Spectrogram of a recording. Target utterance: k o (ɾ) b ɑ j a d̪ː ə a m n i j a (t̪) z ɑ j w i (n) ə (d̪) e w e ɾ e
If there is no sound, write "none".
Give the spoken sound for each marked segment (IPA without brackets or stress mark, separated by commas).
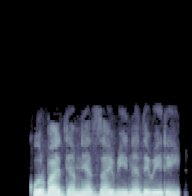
ɾ, t̪, n, d̪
